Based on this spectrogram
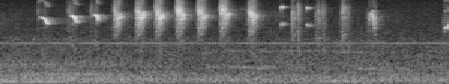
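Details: Konin (kolibri ninja) song used as tutor recording: a fast series of high, sharp chirps repeated about three to four per second, then looser scattered notes, over a steady faint electrical hum.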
